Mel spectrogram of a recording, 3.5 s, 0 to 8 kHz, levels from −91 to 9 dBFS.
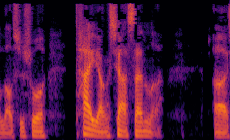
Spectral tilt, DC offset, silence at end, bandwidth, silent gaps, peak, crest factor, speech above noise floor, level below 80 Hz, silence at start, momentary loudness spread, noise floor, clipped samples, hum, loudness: -4 dB/octave; under 0.1%; 0 s; 7.8 kHz; none; 0 dBFS; 24 dB; 40 dB; -48 dBFS; 0 s; 15 LU; -62 dBFS; under 0.1%; none; -22 LUFS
